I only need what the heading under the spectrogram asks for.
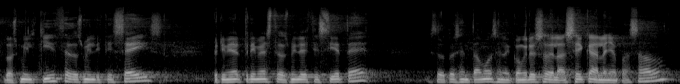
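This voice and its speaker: A man's voice: mid-range voice, dark tone. A man with an accent from Spain giving a medical conference lecture as a surgeon, speaking in an echoey lecture hall. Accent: Spanish from Spain.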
